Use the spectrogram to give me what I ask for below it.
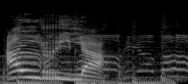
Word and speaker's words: Al Rihla: O sea, se escribe por ahí la H, está en el medio, por ahí puede confundir. Sí, pero casi no se pronuncia.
